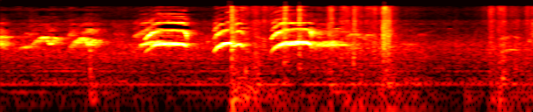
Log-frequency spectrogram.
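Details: Cockatiels housed as a colony give loud, arched, rising-then-falling whistled calls, about three close together, then quieter chatter with scattered clicks.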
